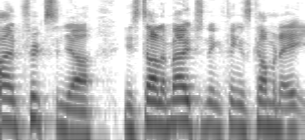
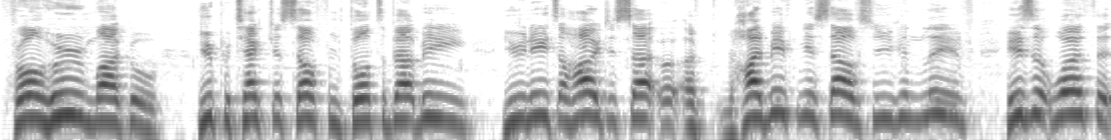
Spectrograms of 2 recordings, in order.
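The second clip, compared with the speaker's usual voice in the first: put-on ghostly spirit voice; 2 semitones higher than usual. Speaking as the ghost to Michael, in a ghost voice. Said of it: "Do you like my ghost voice".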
